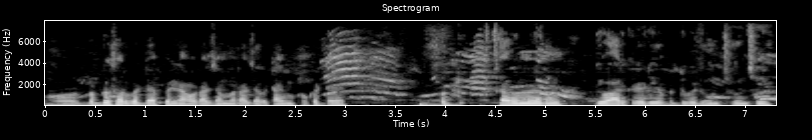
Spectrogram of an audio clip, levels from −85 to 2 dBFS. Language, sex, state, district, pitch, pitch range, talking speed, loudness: Rajasthani, male, Rajasthan, Nagaur, 125 Hz, 115-130 Hz, 130 wpm, -19 LUFS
